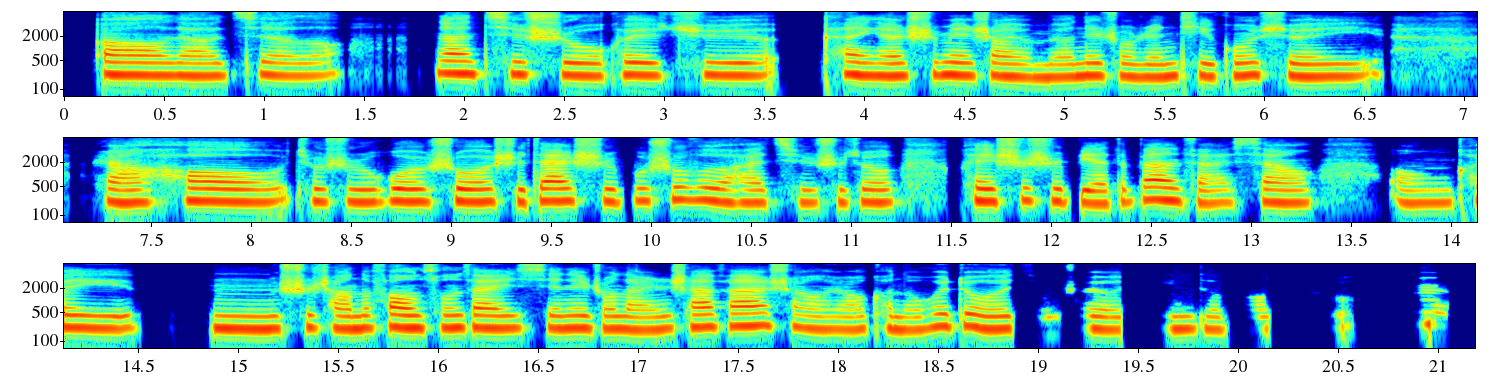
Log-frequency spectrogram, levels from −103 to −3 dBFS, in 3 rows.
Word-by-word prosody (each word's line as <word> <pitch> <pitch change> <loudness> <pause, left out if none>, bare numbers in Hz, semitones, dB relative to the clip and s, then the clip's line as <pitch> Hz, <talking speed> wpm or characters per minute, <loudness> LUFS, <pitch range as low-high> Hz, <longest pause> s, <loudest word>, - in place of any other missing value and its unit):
哦， 225 -1 +4
了 215 -1 0
解 230 +1 -4
了。 220 +2 -4 0.4
那 245 -1 +4
其 235 0 -3
实 225 -1 -1
我 215 -1 +2
可 225 +2 -1
以 220 -1 +3
去 220 0 -2 0.2
看 235 -4 +1
一 - - +1
看 215 0 +3
市 225 - -4
面 225 -1 +3
上 215 -1 +1
有 200 - -1
没 195 0 -2
有 200 - -1
那 220 +1 +2
种 210 -1 -3
人 200 +1 +1
体 215 -1 -2
工 215 +2 0
学 205 -2 0
椅。 210 +3 -3 0.6
然 210 -2 +2
后， 220 0 +2
就 220 -1 -3
是 215 0 -4
如 210 0 +1
果 220 0 +4
说 215 +1 +2
实 210 0 -2
在 225 +1 +4
是 225 -1 -2
不 225 +2 -4
舒 245 +2 -2
服 240 0 0
的 215 - +2
话， 205 0 -1
其 205 0 -6
实 210 - -5
就 210 0 -1 0.3
可 225 - +2
以 220 - +4
试 230 - -3
试 225 -1 -2
别 200 -2 0
的 210 - -6
办 240 +1 +5
法， 200 -1 -4
像 205 0 -1 0.4
嗯 200 0 -4
可 220 +1 -2
以 210 -1 +1 0.4
嗯 205 -1 +2
时 220 - -2
常 210 -1 +1
地 210 - +2
放 215 0 +5
松 215 0 0
在 215 -1 +3
一 210 - 0
些 215 0 -4
那 210 0 +2
种 205 -1 -1
懒 195 -1 0
人 200 +2 -2
沙 225 +1 +3
发 235 +1 +4
上， 215 -5 -4
然 195 -1 -4
后 200 - -4
可 205 - -5
能 190 0 -2
会 230 +2 0
对 230 +1 0
我 205 - +3
的 205 - +2
颈 - - -37 0.2
椎 205 - -6
有 195 - -1
一 195 - -5 0.2
定 200 0 -2
的 200 -1 -5
帮 195 - -9
助 - - -30 0.7
嗯。 255 -1 -7
215 Hz, 255 characters per minute, -23 LUFS, 205-225 Hz, 0.7 s, 办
